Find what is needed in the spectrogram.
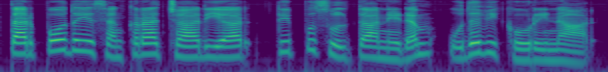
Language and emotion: Tamil, neutral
